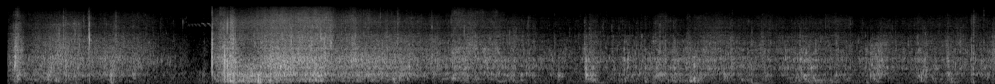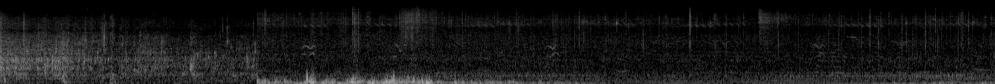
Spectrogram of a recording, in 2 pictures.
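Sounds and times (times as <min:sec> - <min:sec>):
people swimming splashing water: 0:00.1 - 0:12.6.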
